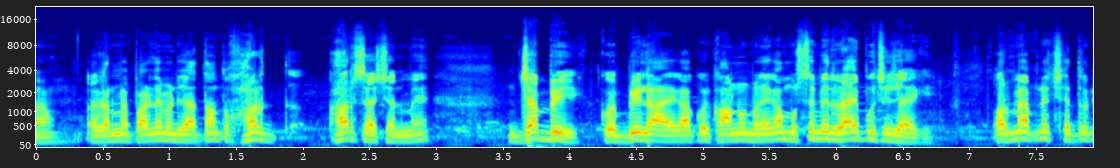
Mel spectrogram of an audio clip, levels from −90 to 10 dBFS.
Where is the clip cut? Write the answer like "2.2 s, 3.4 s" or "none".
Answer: none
